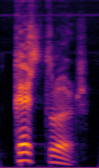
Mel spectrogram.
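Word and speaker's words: Koestler: El autor es Arthur Kessler. Se escribe Coestler.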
